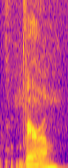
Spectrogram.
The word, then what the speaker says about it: verum: Verum? How do you say it? – Cinnamomum verum, V-E-R-U-M.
